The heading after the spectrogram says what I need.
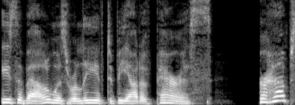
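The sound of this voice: An unforced reading voice shows ordinary pitch variation, with a quiet background behind it.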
